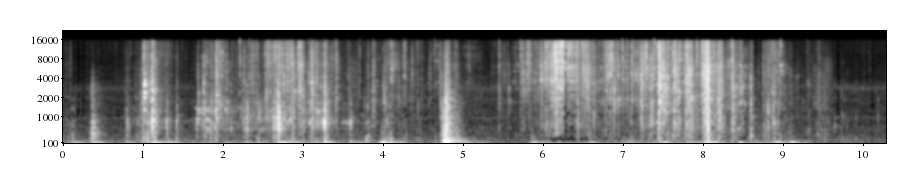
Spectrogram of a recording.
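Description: A foil wrapper crinkles and tears as a pack is ripped open.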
